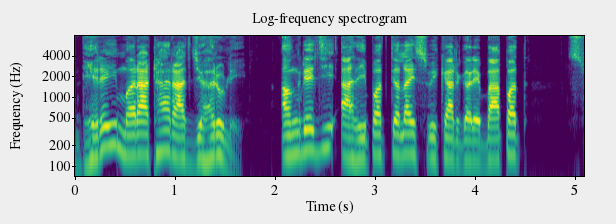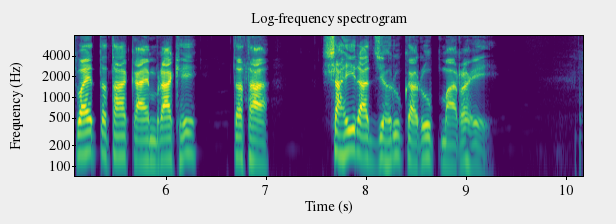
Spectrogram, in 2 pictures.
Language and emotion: Nepali, neutral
